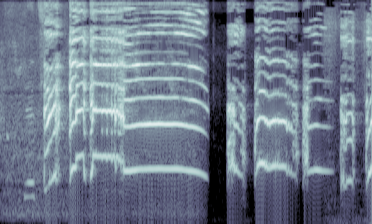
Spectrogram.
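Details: Big rooster of a heritage breed crowing: a stuttered rising opening into a long sustained falling tone, then shorter crows with clipped syllables from another bird.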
